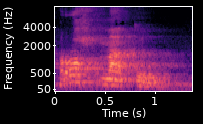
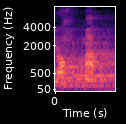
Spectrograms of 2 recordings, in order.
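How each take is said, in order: First: The word ends with a t and -un. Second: The word ends with a t sound. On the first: "ada kalimat rahmatun" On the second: "tidak menjadi rahmat"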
